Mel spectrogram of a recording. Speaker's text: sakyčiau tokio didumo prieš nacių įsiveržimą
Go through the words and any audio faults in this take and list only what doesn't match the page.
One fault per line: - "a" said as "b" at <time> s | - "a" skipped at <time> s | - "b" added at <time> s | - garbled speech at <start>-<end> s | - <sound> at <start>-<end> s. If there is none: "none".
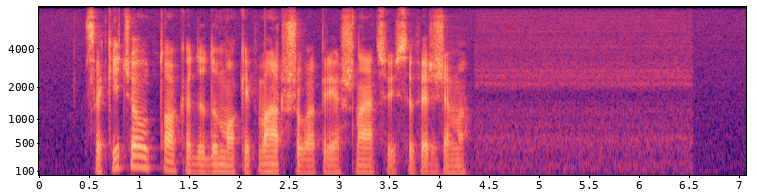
- "kaip varšuva" added at 2.0 s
